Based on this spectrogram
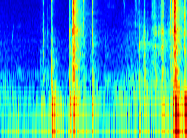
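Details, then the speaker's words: Floppy drive after freeing seized mechanism, fresh grease and reattached springs: two crisp quick mechanical clacks as a disk inserts and ejects freely, no grinding; eject now normal. "okay let's try with a disc yeah that totally works and now it ejects very"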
